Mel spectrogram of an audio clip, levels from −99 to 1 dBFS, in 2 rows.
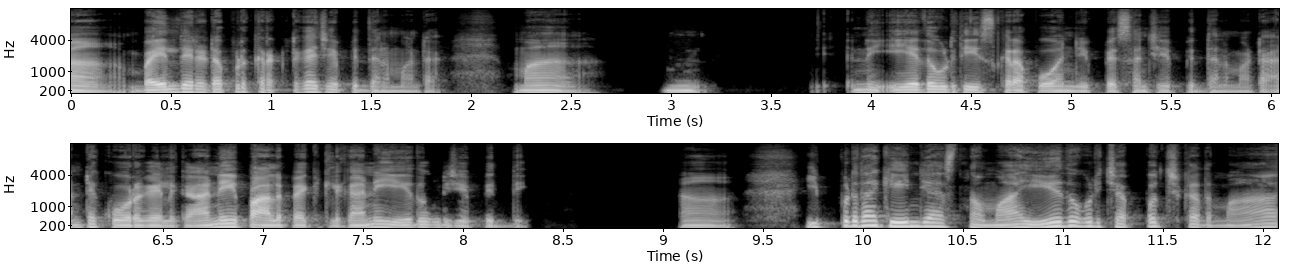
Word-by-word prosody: ఆ! -, -, +6 dB, 0.4 s
బయలుదేరేటప్పుడు 125 Hz, +2 st, +4 dB
కరెక్ట్‌గా 140 Hz, +3 st, -1 dB
చెప్పిద్దనమాట. 90 Hz, -6 st, -5 dB, 0.5 s
మా 105 Hz, -, +3 dB, 0.6 s
హ్మ్. 100 Hz, 0 st, -1 dB, 1.0 s
"ఏదోకటి 125 Hz, +1 st, +4 dB
తీసుకురాపో" 110 Hz, -4 st, 0 dB
అని 95 Hz, -, -2 dB
జెప్పేసని 95 Hz, +1 st, -4 dB
చెప్పిద్దనమాట. 85 Hz, -3 st, -8 dB
అంటే 125 Hz, +5 st, -1 dB
కూరగాయలు 105 Hz, -2 st, +2 dB
కానీ, 115 Hz, +8 st, +5 dB
పాల 105 Hz, 0 st, +7 dB
ప్యాకెట్లు 105 Hz, 0 st, -2 dB
గానీ 130 Hz, +5 st, +3 dB
ఏదో 115 Hz, -, 0 dB
ఒకటి 110 Hz, -3 st, -4 dB
చెప్పిద్ది. -, -, -8 dB, 0.8 s
ఆ! -, -, -1 dB, 0.6 s
ఇప్పటిదాకా 195 Hz, +6 st, +2 dB
ఏం -, -, +4 dB
చేస్తున్నావు 130 Hz, -9 st, -1 dB
మా 120 Hz, -, +3 dB, 0.2 s
ఏదో 180 Hz, +2 st, +5 dB
ఒకటి 175 Hz, -3 st, -1 dB
చెప్పొచ్చు 165 Hz, +5 st, -3 dB
కదా 105 Hz, -, -2 dB
మా 105 Hz, -, -5 dB
110 Hz, 150 wpm, -23 LUFS, 100-135 Hz, 1.0 s, పాల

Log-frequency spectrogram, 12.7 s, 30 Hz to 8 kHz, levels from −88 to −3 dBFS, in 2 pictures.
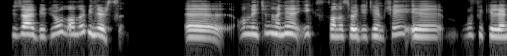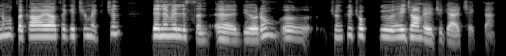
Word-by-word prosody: güzel 260 Hz, -1 st, +4 dB
bir 215 Hz, -2 st, -8 dB
yol 295 Hz, +6 st, -6 dB
alabilirsin. 280 Hz, -, -1 dB, 0.8 s
Eee, 200 Hz, -, +2 dB, 0.2 s
onun 275 Hz, +1 st, -8 dB
için, 270 Hz, +3 st, -3 dB
hani, 275 Hz, -2 st, +1 dB
ilk 275 Hz, +2 st, -8 dB
sana 215 Hz, -1 st, -3 dB
söyleyeceğim 215 Hz, -1 st, -1 dB
şey, 260 Hz, +5 st, -4 dB
eee, 210 Hz, -1 st, 0 dB, 0.2 s
bu 245 Hz, +3 st, -17 dB
fikirlerini 225 Hz, -3 st, +2 dB
mutlaka 215 Hz, -3 st, +2 dB
hayata 215 Hz, 0 st, +6 dB
geçirmek 225 Hz, -1 st, -7 dB
için 285 Hz, +1 st, -8 dB, 0.4 s
denemelisin, 220 Hz, -9 st, +2 dB
eee, 155 Hz, -4 st, 0 dB
diyorum, 225 Hz, +11 st, 0 dB
ııı, 190 Hz, -, -5 dB, 0.3 s
çünkü 205 Hz, +4 st, -9 dB
çok, 230 Hz, 0 st, -1 dB, 0.2 s
ııı, 205 Hz, -2 st, 0 dB
heyecan 205 Hz, -1 st, +4 dB
verici 445 Hz, -, -1 dB
gerçekten. 480 Hz, -2 st, -4 dB
225 Hz, 135 wpm, -23 LUFS, 210-255 Hz, 0.8 s, hayata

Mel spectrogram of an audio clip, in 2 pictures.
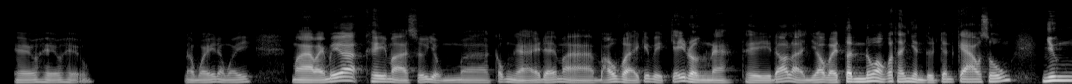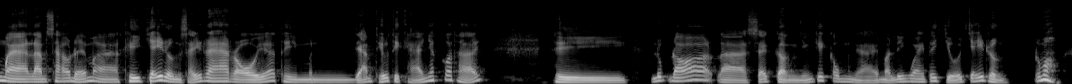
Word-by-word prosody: Hiểu, 100 Hz, +1 st, -3 dB
hiểu, 105 Hz, -2 st, -4 dB
hiểu. 100 Hz, -2 st, -9 dB, 0.9 s
Đồng 100 Hz, -1 st, -6 dB
ý, 100 Hz, +3 st, -2 dB
đồng 105 Hz, -4 st, -4 dB
ý, 110 Hz, +4 st, -5 dB, 0.4 s
mà 105 Hz, -1 st, +3 dB
bạn 100 Hz, +3 st, +2 dB
biết 150 Hz, +5 st, +5 dB
á, 180 Hz, -1 st, +5 dB
khi 135 Hz, -2 st, +2 dB
mà 100 Hz, -6 st, +1 dB
sử 105 Hz, +3 st, -4 dB
dụng, 100 Hz, -3 st, -2 dB
à, 100 Hz, -1 st, -5 dB
công 115 Hz, +1 st, -4 dB
nghệ 100 Hz, -1 st, -1 dB
để 105 Hz, +1 st, 0 dB
mà 95 Hz, -6 st, -3 dB
bảo 105 Hz, +7 st, -1 dB
vệ 100 Hz, -5 st, +1 dB
cái 135 Hz, -, -2 dB
việc 105 Hz, -6 st, -3 dB
cháy 145 Hz, +6 st, +2 dB
rừng 100 Hz, -8 st, +4 dB
nè, 95 Hz, 0 st, -1 dB, 0.2 s
thì 100 Hz, -1 st, +1 dB
đó 125 Hz, +7 st, +1 dB
là 150 Hz, -9 st, +1 dB
do 105 Hz, +3 st, +1 dB
vệ 105 Hz, -1 st, +4 dB
tinh, 130 Hz, +4 st, +5 dB
đúng 150 Hz, +3 st, +6 dB
hông? 145 Hz, -5 st, +5 dB
Có 145 Hz, -, +3 dB
thể 130 Hz, -2 st, +2 dB
nhìn 120 Hz, -7 st, +3 dB
từ 100 Hz, -, +2 dB
trên 120 Hz, +4 st, -1 dB
cao 120 Hz, 0 st, +2 dB
xuống, 140 Hz, +9 st, +2 dB, 0.3 s
nhưng 185 Hz, +3 st, +6 dB
mà 130 Hz, -6 st, +3 dB
làm 120 Hz, 0 st, 0 dB
sao 145 Hz, +2 st, -3 dB
để 120 Hz, -1 st, 0 dB
mà 120 Hz, -8 st, -2 dB
khi 150 Hz, +4 st, +2 dB
cháy 165 Hz, +5 st, +3 dB
rừng 125 Hz, -9 st, +2 dB
xảy 105 Hz, +5 st, -2 dB
ra 145 Hz, -2 st, 0 dB
rồi 110 Hz, -2 st, +2 dB
á, 160 Hz, -, -1 dB
thì 120 Hz, -6 st, -3 dB
mình 105 Hz, -1 st, -4 dB
giảm 110 Hz, +6 st, -1 dB
thiểu 135 Hz, +2 st, -1 dB
thiệt -, -, -3 dB
hại 105 Hz, +1 st, -4 dB
nhất 185 Hz, +5 st, -2 dB
có 210 Hz, -, -3 dB
thể, 185 Hz, +2 st, -3 dB, 0.8 s
thì 100 Hz, -3 st, +2 dB, 0.2 s
lúc 175 Hz, +2 st, -3 dB
đó 180 Hz, +6 st, 0 dB
là 100 Hz, -3 st, -3 dB
sẽ 95 Hz, +6 st, -5 dB
cần 100 Hz, -6 st, -2 dB
những 100 Hz, +5 st, -4 dB
cái 180 Hz, +4 st, -3 dB
công 130 Hz, -4 st, -6 dB
nghệ 90 Hz, -1 st, -6 dB
mà 105 Hz, -3 st, -3 dB
liên 125 Hz, +6 st, -3 dB
quan 125 Hz, -2 st, -3 dB
tới 160 Hz, -, -3 dB
chữa 100 Hz, -1 st, 0 dB
cháy 155 Hz, +4 st, 0 dB
rừng, 115 Hz, -, -2 dB, 0.3 s
đúng 190 Hz, -, +1 dB
hông? 200 Hz, -, +3 dB
115 Hz, 230 wpm, -23 LUFS, 100-140 Hz, 0.9 s, đúng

